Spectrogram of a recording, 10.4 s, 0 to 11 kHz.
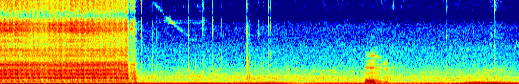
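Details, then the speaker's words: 1959 Reliant Regal Mk5/Mk6 three-wheeler, not run in 20+ years, starter bendix freed, poor earth connections, distributor top bearing play: steady rhythmic cranking with no firing; no start, ignition points gap too small, then cleaned and readjusted. "Okay, we just cleaned the points again and adjusted them. We didn't have much of a gap."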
